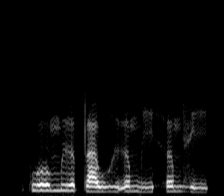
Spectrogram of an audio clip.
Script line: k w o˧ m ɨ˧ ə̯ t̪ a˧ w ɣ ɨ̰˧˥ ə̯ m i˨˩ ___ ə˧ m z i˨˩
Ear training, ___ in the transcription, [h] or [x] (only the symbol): h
